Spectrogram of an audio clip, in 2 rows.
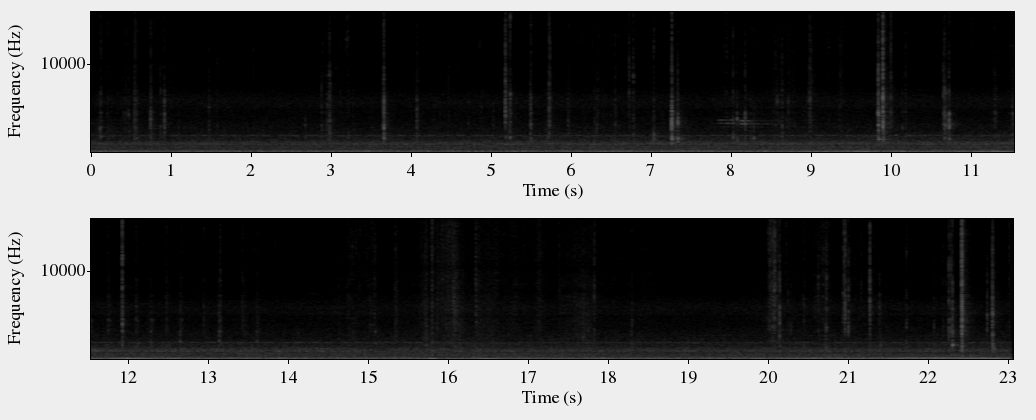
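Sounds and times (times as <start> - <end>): low steady hum: 0.0 - 23.0
plastic pieces clicking: 20.1 - 23.0.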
